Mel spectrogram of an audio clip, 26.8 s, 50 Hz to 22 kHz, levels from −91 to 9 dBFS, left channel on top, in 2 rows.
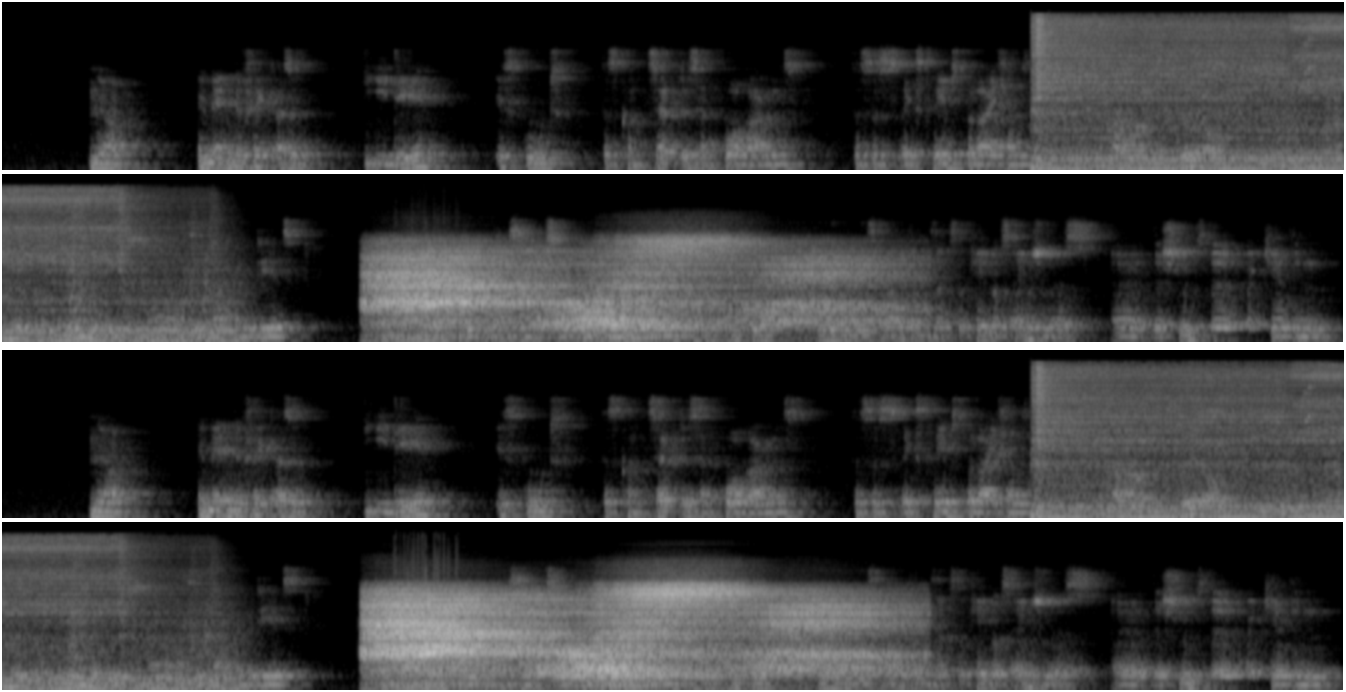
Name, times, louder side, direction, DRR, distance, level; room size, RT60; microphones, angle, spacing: voice 1, 0.9-1.2 2.0-3.0 3.6-4.3 4.9-5.6 6.0-8.0 8.5-10.3 11.1-12.2 13.4-16.3 17.6-21.1 21.6-26.6, right 1 dB, 40° left, -5 dB, 1.8 m, -43 dB
sound 1, 10.3-15.9, left 1 dB, 15° left, 1.0 m, -36 dB
sound 2, 17.0-22.7, right 7 dB, 70° right, 0.5 m, -24 dB
14.5 x 12.0 x 2.3 m, 0.97 s
head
